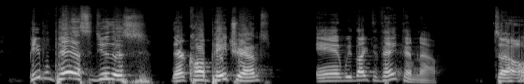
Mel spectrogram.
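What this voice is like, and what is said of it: Usual voice. Nothing is said of it.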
